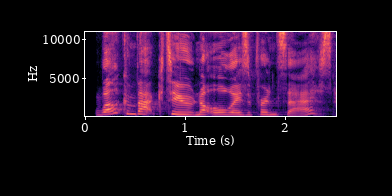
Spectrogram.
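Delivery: slow, bright show opener; podcast intro. Acted. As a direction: announce the show warmly.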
